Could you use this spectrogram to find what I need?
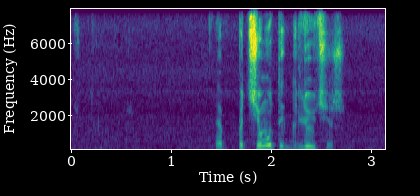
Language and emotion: Russian, angry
